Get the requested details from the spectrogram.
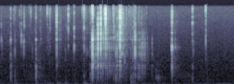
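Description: A solid pink soap bar, held in the hand, is shaved with a metal blade so that grid-cut cubes and slabs crumble off as the blade scrapes across it. Quiet, bright, crisp crackles and scrapes build into a denser crumbling burst midway, then thin out to scattered sharp ticks.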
